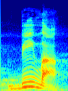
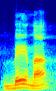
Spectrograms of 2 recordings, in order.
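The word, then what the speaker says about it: βῆμα: Es bueno recordar que la expresión tribunal viene del griego bima. Algunos a veces dicen bema, pero más ahí me gusta pronunciar bima, que también es válida, cualquiera de las dos formas de pronunciarlo.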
